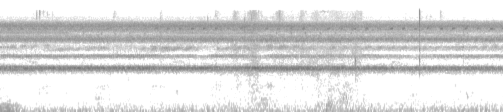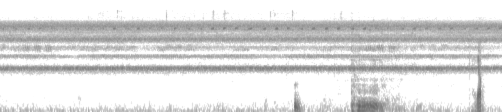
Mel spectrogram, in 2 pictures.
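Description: A steady night chorus of crickets and other insects, several high pitches layered without a break. A short low sound comes near the end, then a man's cough.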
